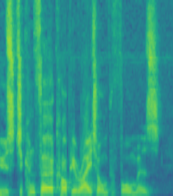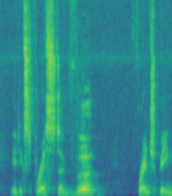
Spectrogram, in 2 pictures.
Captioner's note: french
